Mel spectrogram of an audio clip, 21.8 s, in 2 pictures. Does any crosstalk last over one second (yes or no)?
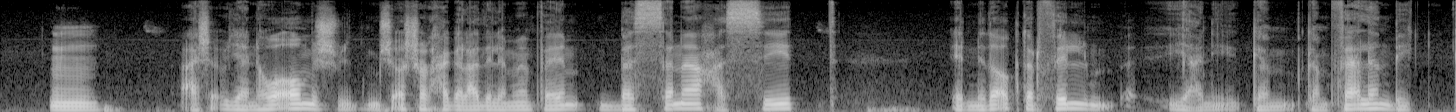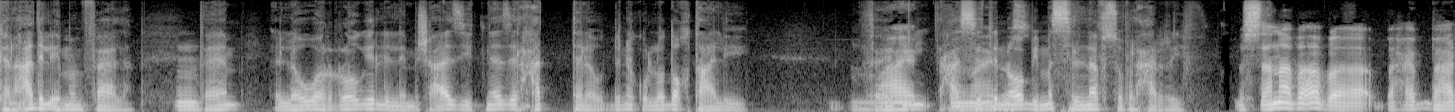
yes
